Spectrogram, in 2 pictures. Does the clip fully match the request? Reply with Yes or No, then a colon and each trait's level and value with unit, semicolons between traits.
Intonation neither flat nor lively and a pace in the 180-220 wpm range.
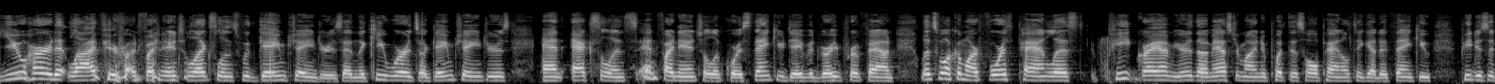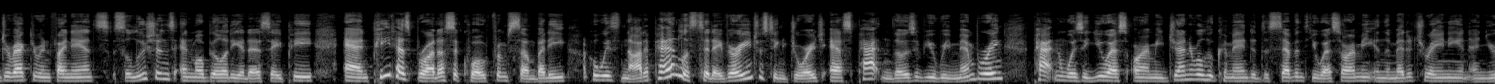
Yes: average, 3.8 semitones; average, 200 wpm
